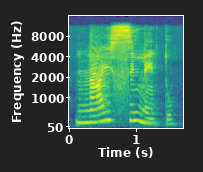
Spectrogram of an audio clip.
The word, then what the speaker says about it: nascimento: Porém, como se trata de um dígrafo, não existe a pronúncia das duas letras. Elas são duas letras que representam um único fonema. Então, a pronunciazinha desse S aqui, ela não existe, tá? Eu vou falar corretamente nascimento e não nascimento.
